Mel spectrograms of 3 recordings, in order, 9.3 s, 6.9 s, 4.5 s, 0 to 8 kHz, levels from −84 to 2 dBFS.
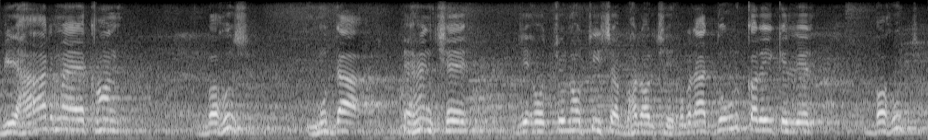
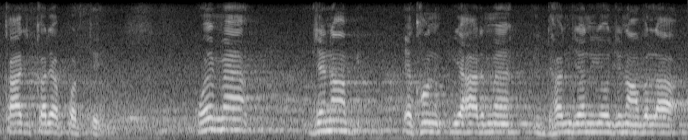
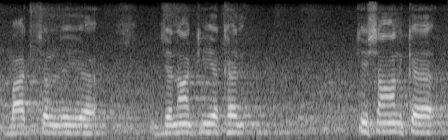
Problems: background sounds at intervals, background conversations at intervals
